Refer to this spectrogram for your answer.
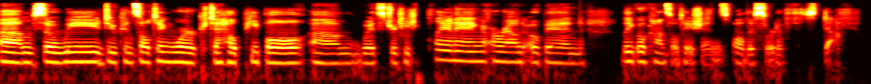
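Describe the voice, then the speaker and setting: At a moderate pace, a woman talks at medium pitch in a plain, everyday voice, the sound dry and close with no echo against a quiet background. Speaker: workshop presenter. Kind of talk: webinar workshop.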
